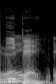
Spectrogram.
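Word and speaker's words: Ippei: And is that how you say his first name? – Ipe Mazuhara. – Yeah. I'm saying that right? – Ipe. Ipe.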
